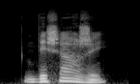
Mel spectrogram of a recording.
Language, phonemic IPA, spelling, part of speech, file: French, /de.ʃaʁ.ʒe/, décharger, verb, Fr-décharger.ogg
- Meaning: 1. to unload; offload 2. to discharge 3. to let off (remove the guilt from someone) 4. to remove a charge from 5. to offload (ejaculate)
